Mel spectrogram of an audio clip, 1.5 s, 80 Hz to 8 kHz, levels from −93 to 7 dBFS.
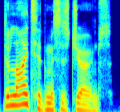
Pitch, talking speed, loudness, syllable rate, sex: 145 Hz, 120 wpm, -17 LUFS, 4.4 syllables/s, male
